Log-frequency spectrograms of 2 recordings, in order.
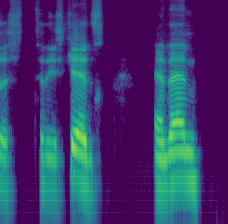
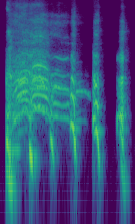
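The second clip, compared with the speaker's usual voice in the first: high burst of laughter. Real, not acted. Big laugh.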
